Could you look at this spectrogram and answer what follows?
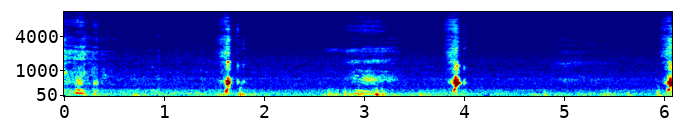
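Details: Person hiccuping while driving, struggling to speak, with no burps: three abrupt hiccup catches about two seconds apart, roughly 28 a minute, over quiet car noise.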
